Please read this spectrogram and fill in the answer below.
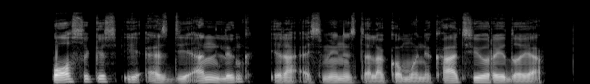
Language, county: Lithuanian, Vilnius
